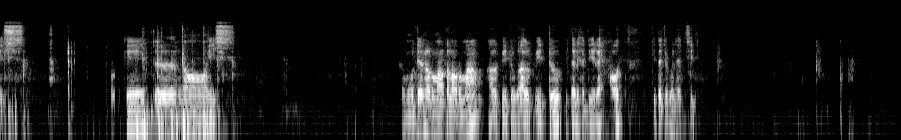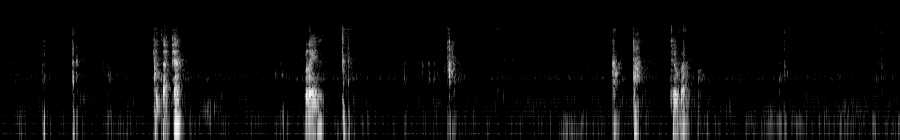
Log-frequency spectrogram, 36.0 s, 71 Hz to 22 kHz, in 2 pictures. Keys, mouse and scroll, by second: 11.7 click, 13.2 click, 14.5 middle click, 15.8-16.2 scroll up 5, 16.5 middle click, 17.2-18.3 scroll down 5, 18.7 click, 20.3 Delete, 21.1 click, 23.9 click, 25.1 s, 28.2 click, 31.8 click, 34.0 click, 35.7 click.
